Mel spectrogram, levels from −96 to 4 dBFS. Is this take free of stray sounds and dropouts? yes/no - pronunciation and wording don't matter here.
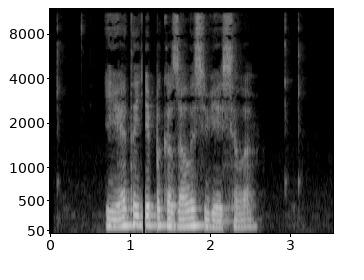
no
